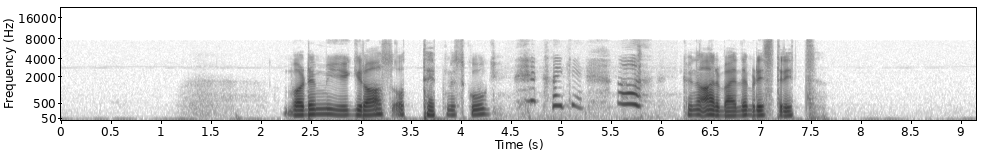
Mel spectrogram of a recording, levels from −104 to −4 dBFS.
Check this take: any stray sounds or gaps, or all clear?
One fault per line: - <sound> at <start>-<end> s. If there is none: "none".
- laugh at 4.5-6.1 s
